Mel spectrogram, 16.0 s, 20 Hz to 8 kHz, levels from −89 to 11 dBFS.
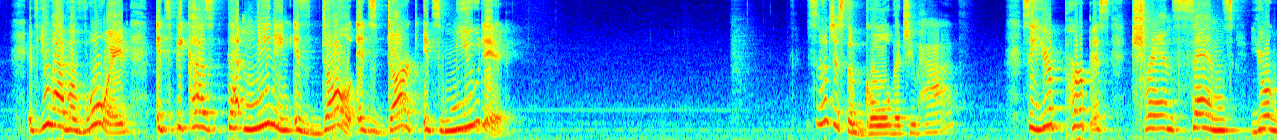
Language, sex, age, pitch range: English, female, 30-49, 200-285 Hz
